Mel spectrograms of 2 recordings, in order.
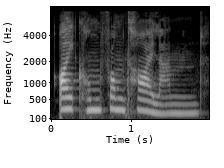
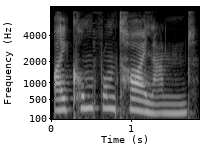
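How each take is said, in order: Both takes have the same delivery.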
